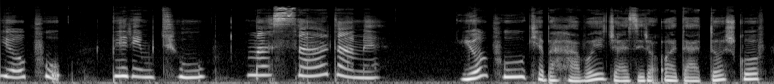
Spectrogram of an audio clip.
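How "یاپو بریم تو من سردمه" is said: moaning. A narrator's reading. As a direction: moan it out, cold and miserable. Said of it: "با ناله گفت".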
